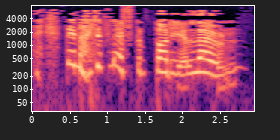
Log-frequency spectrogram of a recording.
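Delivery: very high, broken tearful voice; stammering through tears. A narrator's reading. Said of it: "sobbed Lucy".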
